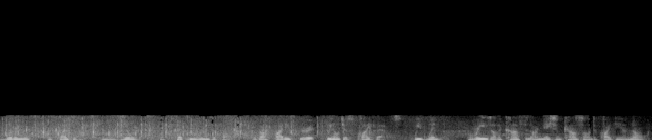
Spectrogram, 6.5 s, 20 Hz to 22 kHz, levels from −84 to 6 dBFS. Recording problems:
garbled, watery; badly; nothing above 4 kHz
wrong speed, natural pitch; too fast; 1.6 times normal speed
crowd noise; loud; throughout; 6 dB below the speech
abrupt cut into speech; at the start

